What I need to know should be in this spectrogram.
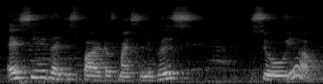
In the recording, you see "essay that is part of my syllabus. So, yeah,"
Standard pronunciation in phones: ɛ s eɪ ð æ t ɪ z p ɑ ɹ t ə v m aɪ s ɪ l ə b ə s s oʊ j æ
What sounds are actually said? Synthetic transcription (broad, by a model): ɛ s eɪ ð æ t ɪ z p ɑ ɹ t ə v m aɪ s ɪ n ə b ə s s oʊ j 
